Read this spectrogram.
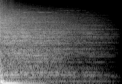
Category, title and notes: Instrument samples > Percussion
crashkick XWR 13
Stagg, Istanbul, low-pitched, Soultone, sinocrash, Paiste, polycrash, multicrash, bang, metal, Zultan, Sabian, shimmer, sinocymbal, crack, smash, clash, crash, clang, crunch, spock, cymbal, multi-China, Zildjian, Avedis, Meinl, metallic, China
